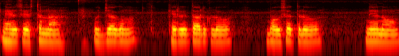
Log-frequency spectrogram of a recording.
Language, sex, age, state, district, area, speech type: Telugu, male, 30-45, Andhra Pradesh, West Godavari, rural, spontaneous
